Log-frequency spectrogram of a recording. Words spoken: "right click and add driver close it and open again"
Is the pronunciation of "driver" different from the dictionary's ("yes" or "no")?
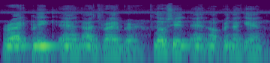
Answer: yes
